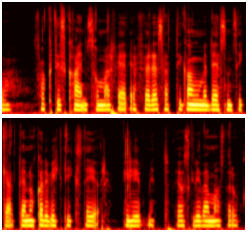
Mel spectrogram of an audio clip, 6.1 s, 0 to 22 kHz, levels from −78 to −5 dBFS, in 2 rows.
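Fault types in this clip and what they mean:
Bit error spike: a single flipped bit in memory or on a digital link knocks one sample off by a power of two before it snaps back, so the speech carries three isolated broadband ticks, at 0.74 s, at 2.33 s just before "gang med det som", and at 3.15 s just after it, peaking at about -12, -24 and -18 dBFS.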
